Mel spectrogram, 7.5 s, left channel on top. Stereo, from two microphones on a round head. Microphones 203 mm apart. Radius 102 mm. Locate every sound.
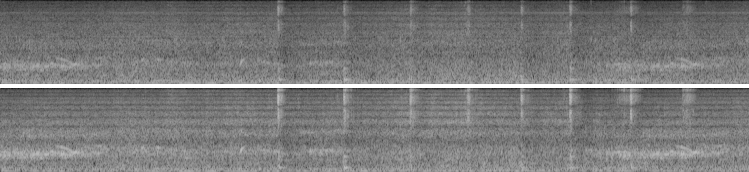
0.0 s a vehicle: 40° right (ahead or behind)
2.8 s a dropped coin: 60° right (ahead or behind)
